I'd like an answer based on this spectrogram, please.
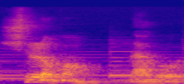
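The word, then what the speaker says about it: שלמה: 히브리식 발음으로 이 왕의 이름은 슐로모라고 읽습니다.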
